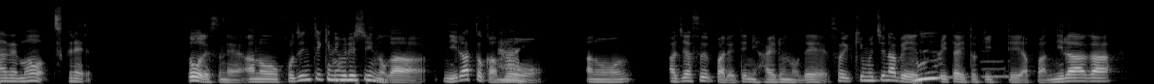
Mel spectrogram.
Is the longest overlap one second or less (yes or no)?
yes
